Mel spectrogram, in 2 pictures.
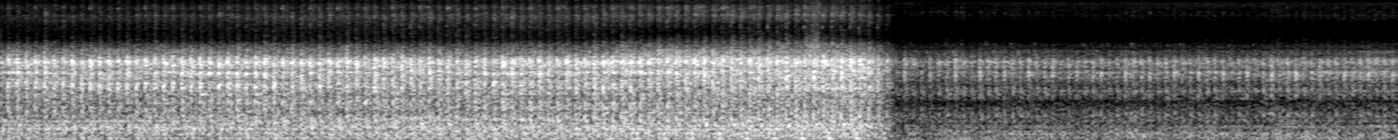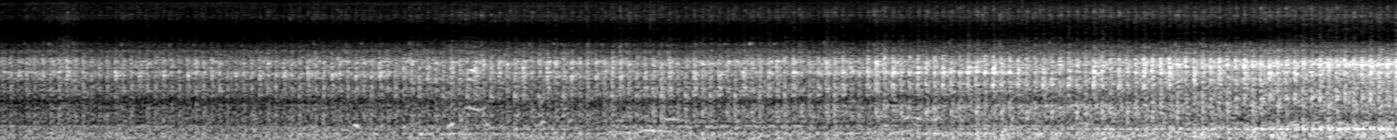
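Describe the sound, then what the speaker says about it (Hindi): A mini HMT tractor engine runs steadily up close, a loud continuous mechanical rumble with a dense knocking throb that drops slightly in level partway through and then carries on unbroken. "देखो बच्चों, हमारा ट्रैक्टर तो पहुंच चुका है"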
